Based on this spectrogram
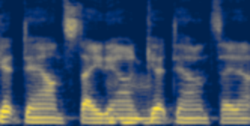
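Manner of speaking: put-on measured, controlled, calm delivery. Retelling a robber in charge ordering hostages: imitating measured, controlled commands. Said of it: "much more measured and controlled".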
